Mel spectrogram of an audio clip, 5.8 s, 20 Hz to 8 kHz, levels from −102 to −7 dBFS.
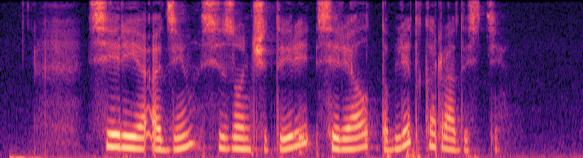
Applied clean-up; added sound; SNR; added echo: none; none; none; none.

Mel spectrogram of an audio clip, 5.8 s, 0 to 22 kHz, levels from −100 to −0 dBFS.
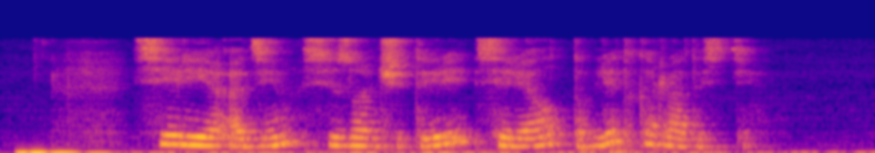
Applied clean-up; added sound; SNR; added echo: none; none; none; reverberation time 0.3 s.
